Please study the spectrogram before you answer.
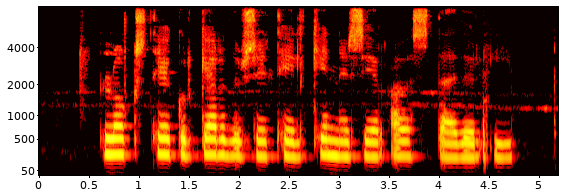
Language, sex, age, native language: Icelandic, female, 11, Icelandic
